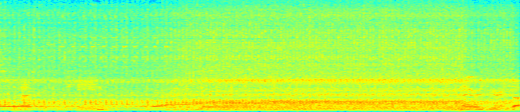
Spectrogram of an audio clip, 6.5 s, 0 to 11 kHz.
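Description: A Consew CN2053R-1A industrial sewing machine with a servo motor runs at high speed, making a loud, continuous, close mechanical whir and rattle with steady pitch that lasts the whole time, with no talk over it.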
